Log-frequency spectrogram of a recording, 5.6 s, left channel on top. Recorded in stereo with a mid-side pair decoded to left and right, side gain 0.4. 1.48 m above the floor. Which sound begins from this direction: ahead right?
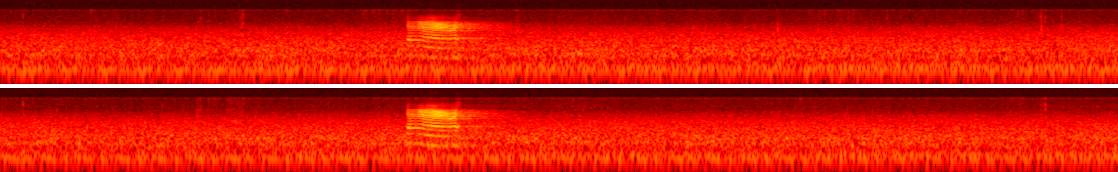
Breathing, at 2.0 s.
